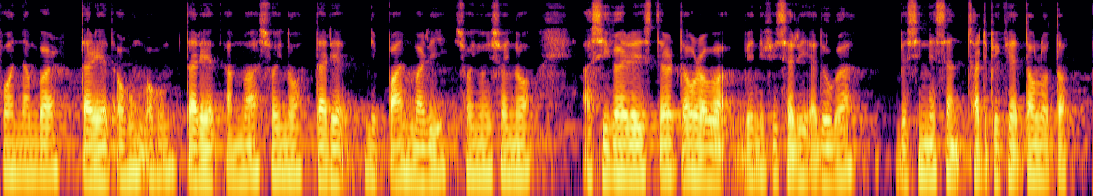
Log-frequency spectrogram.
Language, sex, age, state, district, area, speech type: Manipuri, male, 18-30, Manipur, Kakching, rural, read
